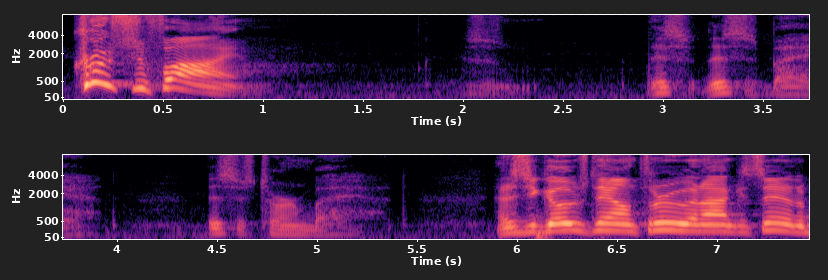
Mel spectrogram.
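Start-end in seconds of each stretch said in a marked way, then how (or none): 0.0-0.9 angry mob cry. Acted. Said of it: "he hears again". 2.9-5.1 very soft, low, dismayed; worried murmur. Acted. Simon's worried reaction to the mob.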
